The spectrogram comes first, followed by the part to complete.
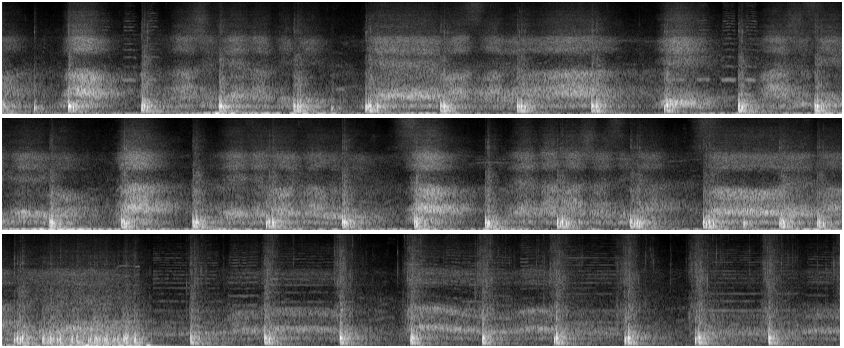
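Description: Stadium crowd of football supporters chanting in unison, punctuated by a loud, steady beat about once a second.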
